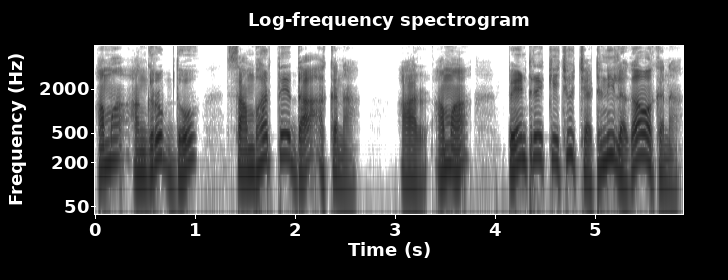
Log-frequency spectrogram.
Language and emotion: Santali, disgusted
